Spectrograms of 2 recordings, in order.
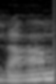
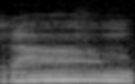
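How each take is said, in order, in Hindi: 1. स्वर सामान्य, छोटी अवधि में बोला गया है। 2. स्वर को देर तक खींचकर बोला गया है। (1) "जैसे हम लोग राम नहीं बोलते" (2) "दीर्घ उच्चारण मतलब किसी चीज़ को खींच कर बोलना"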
